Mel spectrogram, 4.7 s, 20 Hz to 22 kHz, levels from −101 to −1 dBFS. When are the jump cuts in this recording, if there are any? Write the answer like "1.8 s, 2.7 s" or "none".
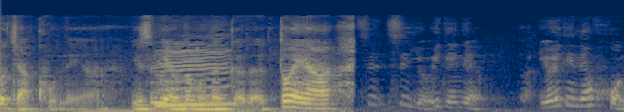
2.6 s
